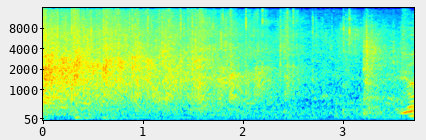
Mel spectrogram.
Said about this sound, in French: On applaudit pour tous les enfants.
